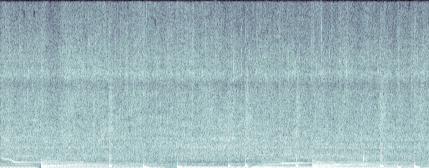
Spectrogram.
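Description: Chicken pieces sizzling in hot oil in a nonstick pan while a wooden spatula stirs and turns them, with a few sharp knocks of the spatula against the pan.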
